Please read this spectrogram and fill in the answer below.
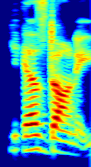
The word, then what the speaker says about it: Yazdani: Yazdani, you are very close.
